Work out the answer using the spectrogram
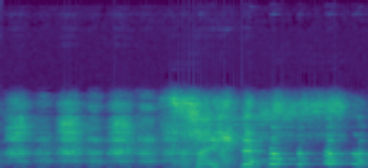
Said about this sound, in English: The coon's dog panting, yeah. And I want to capture that in the mic.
